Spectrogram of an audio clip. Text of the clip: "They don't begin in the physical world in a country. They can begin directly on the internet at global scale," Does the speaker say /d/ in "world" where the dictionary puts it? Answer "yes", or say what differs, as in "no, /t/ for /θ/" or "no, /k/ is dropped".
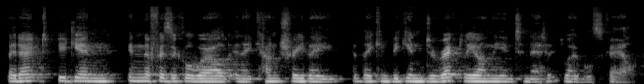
yes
